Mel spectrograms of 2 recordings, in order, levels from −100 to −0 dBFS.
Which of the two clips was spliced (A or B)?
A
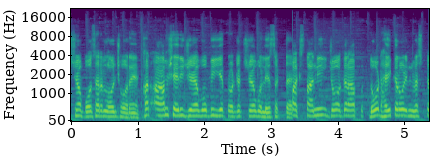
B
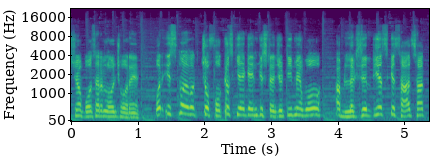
A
